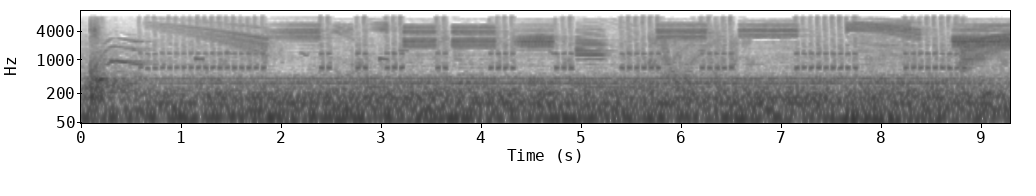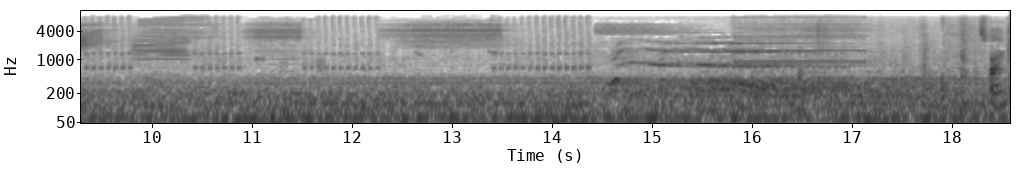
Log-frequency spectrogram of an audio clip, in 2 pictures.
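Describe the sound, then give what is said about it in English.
Humpback whale song, the probe's transmissions as they would sound underwater: long, eerie tonal calls that glide up and down in pitch, some in rapid repeated pulses, over a steady low rumble, with no voices. “The probe's transmissions are the songs sung by whales. Whales? Specifically, humpback whales.”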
